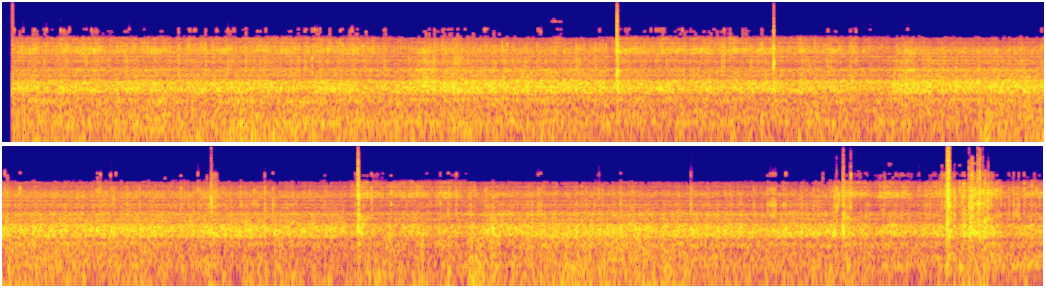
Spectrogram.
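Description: Steady riding noise from a bicycle-mounted camera: wind on the microphone and tyres rolling on pavement, with a few sharp clicks from the bike rattling over bumps.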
